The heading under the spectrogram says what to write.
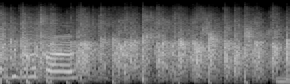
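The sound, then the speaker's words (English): An audience breaks into a steady round of applause for Rose Matafeo, dense clapping filling the whole stretch, with a few high cheering voices rising over it at the start. “Round of applause for Rose Matafeo, everybody.”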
